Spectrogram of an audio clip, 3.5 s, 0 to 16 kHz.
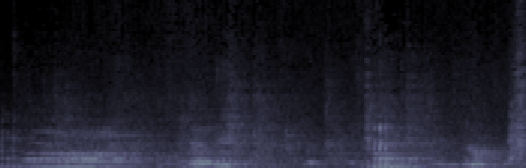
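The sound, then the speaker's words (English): About 90 pigs carrying cloned embryos, kept in two great rows of pens in a giant shed in China, grunt and snort irregularly on a very warm evening as they settle for the night, several overlapping calls echoing, moderately loud with a steady background murmur of more animals. “I'm in a giant shed holding 90 pigs in two great rows of pens.”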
